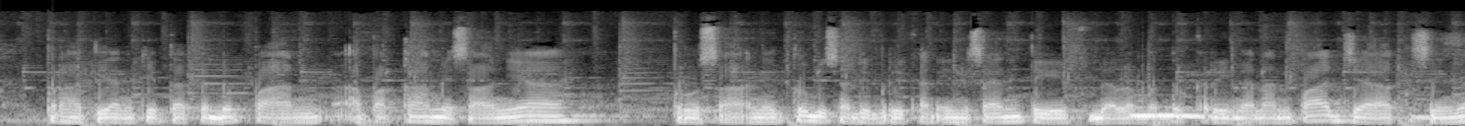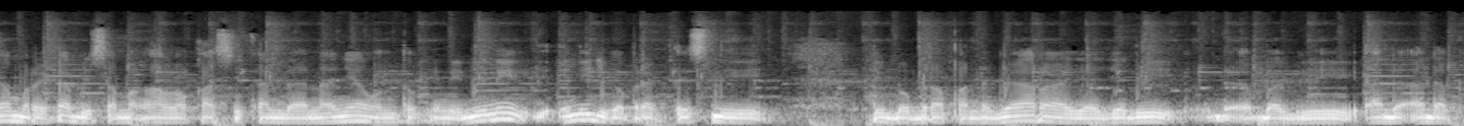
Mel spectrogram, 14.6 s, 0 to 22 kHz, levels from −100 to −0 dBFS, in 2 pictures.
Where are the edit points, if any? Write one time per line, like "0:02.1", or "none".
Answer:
none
